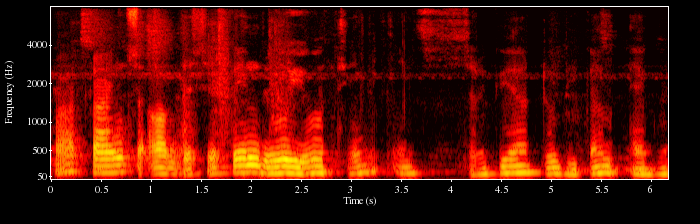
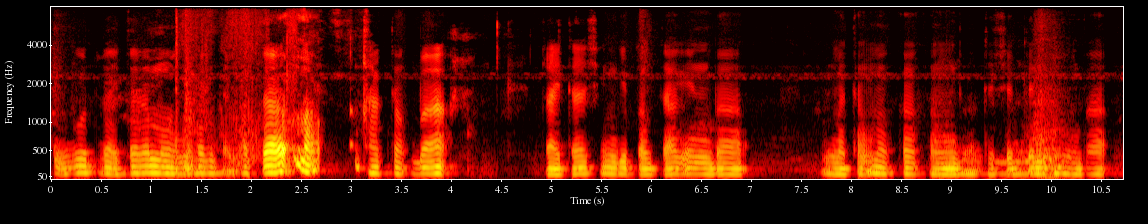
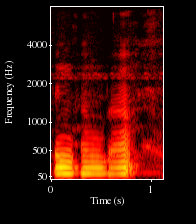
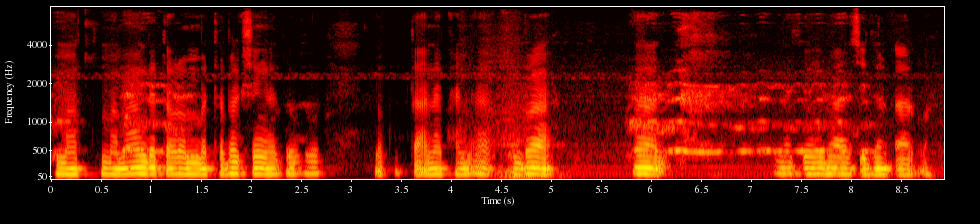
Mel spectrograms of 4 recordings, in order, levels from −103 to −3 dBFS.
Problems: background sounds at intervals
